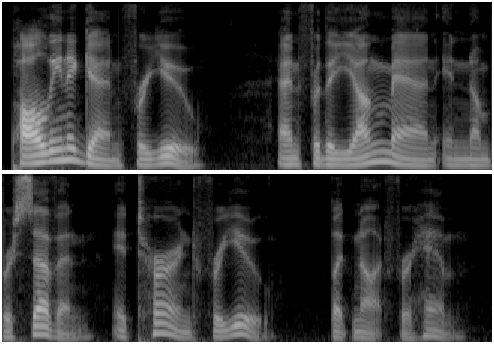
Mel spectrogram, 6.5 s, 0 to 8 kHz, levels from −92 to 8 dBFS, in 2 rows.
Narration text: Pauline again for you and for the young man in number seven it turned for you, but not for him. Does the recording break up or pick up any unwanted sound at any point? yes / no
no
